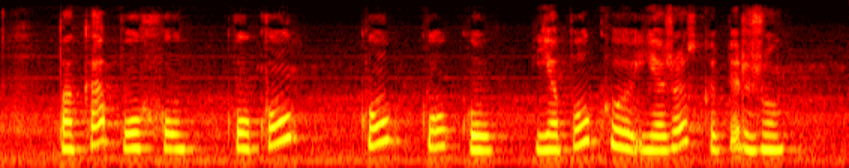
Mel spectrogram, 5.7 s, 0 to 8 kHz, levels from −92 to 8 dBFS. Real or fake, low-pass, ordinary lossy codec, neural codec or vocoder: fake; 7.2 kHz; none; codec, 16 kHz, 8 kbps, FunCodec, trained on LibriTTS, 25 frames a second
